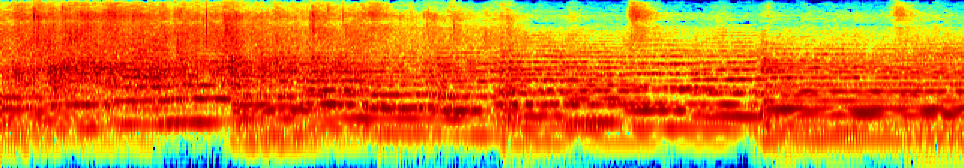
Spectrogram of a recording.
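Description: School jazz band playing: saxophone and brass sections hold sustained chords, the harmony moving to a new chord about every two seconds.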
